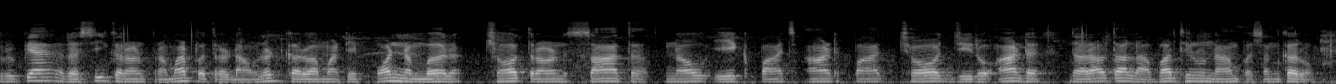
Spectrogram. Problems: background sounds at intervals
